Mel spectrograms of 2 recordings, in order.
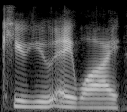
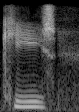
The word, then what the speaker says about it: quay: Quay. I've heard it pronounced keys on some sophisticated British fellows video, so I'm going to say keys.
